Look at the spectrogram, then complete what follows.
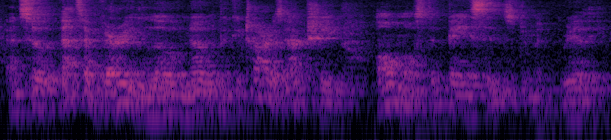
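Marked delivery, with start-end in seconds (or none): none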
